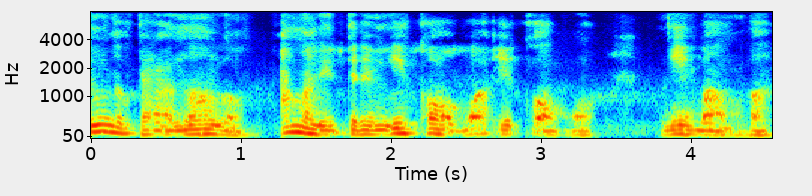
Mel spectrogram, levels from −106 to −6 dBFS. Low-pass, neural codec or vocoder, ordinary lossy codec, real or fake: none; codec, 16 kHz, 2 kbps, FreqCodec, smaller model; none; fake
